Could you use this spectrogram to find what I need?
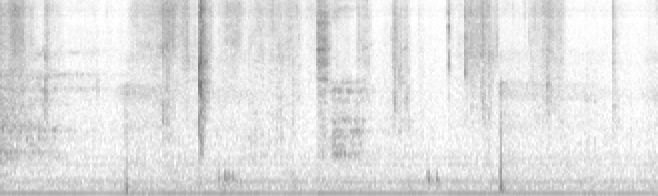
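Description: Faint rustling and crinkling of a paper form being handled, with scattered short bursts and a few soft taps.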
